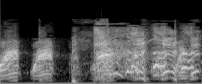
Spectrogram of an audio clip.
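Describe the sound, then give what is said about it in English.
A loud run of about six nasal quacks in quick, slightly uneven succession, a person's voice imitating a duck call with no other sounds around it. “You know, a lot of people come up to me and they want to hear the duck call.”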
